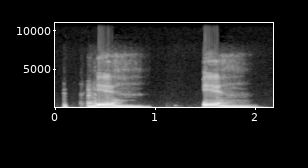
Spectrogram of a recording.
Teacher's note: Ih hanya dari pangkal tenggorokan. Kemudian dia memiliki sifat hamas dan rekhwah.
